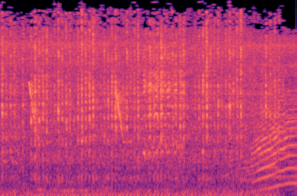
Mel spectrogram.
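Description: Plastic toy wheels crunch and scrape over coarse sand.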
